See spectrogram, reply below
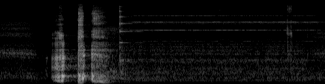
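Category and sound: signal or alarm, bell ringing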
